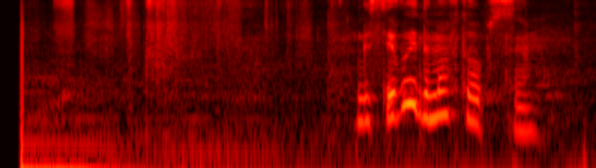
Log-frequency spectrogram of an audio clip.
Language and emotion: Russian, neutral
